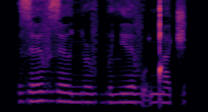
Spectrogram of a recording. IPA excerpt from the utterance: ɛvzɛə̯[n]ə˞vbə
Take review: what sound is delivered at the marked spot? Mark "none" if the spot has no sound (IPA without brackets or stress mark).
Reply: ɲ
